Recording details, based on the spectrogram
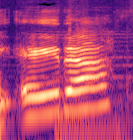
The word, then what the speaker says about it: Aida: I'm Funny Ada, Funny A-I-D-A. And I say it that way because that's how you spell it.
